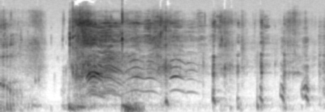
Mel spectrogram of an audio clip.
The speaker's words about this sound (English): I'm glad that you can listen to us eat our Maltesers today.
